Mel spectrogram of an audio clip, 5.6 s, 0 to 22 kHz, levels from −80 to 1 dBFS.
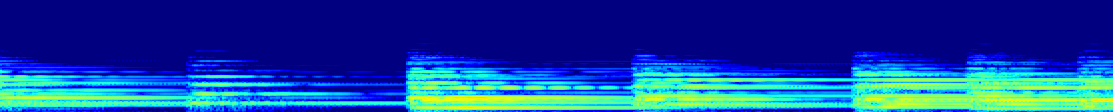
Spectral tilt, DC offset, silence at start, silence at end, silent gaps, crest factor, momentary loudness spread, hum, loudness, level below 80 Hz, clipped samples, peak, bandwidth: -8 dB/octave; under 0.1%; 0 s; 0 s; none; 16 dB; 14 LU; none; -31 LUFS; -66 dBFS; under 0.1%; -16 dBFS; 4.6 kHz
